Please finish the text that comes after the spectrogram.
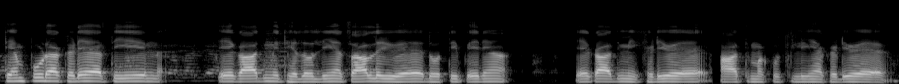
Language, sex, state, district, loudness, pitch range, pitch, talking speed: Marwari, male, Rajasthan, Nagaur, -21 LUFS, 125-140 Hz, 130 Hz, 155 wpm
